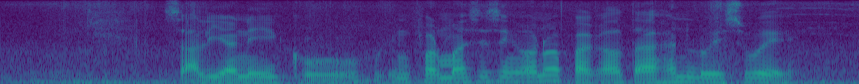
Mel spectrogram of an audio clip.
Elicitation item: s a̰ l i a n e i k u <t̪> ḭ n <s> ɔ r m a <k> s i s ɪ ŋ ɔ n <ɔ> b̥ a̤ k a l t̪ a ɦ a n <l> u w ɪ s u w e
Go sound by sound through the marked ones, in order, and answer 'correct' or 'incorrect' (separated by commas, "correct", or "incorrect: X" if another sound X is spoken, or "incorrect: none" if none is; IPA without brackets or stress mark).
incorrect: none, incorrect: f, incorrect: none, correct, correct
